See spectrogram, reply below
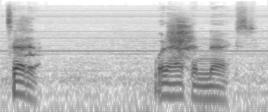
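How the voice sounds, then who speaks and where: An actor playing an earnest late-night radio DJ in a video game, questioning callers in a steady, probing manner. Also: male voice, fairly low pitch, slow, low-quality recording. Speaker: radio host.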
